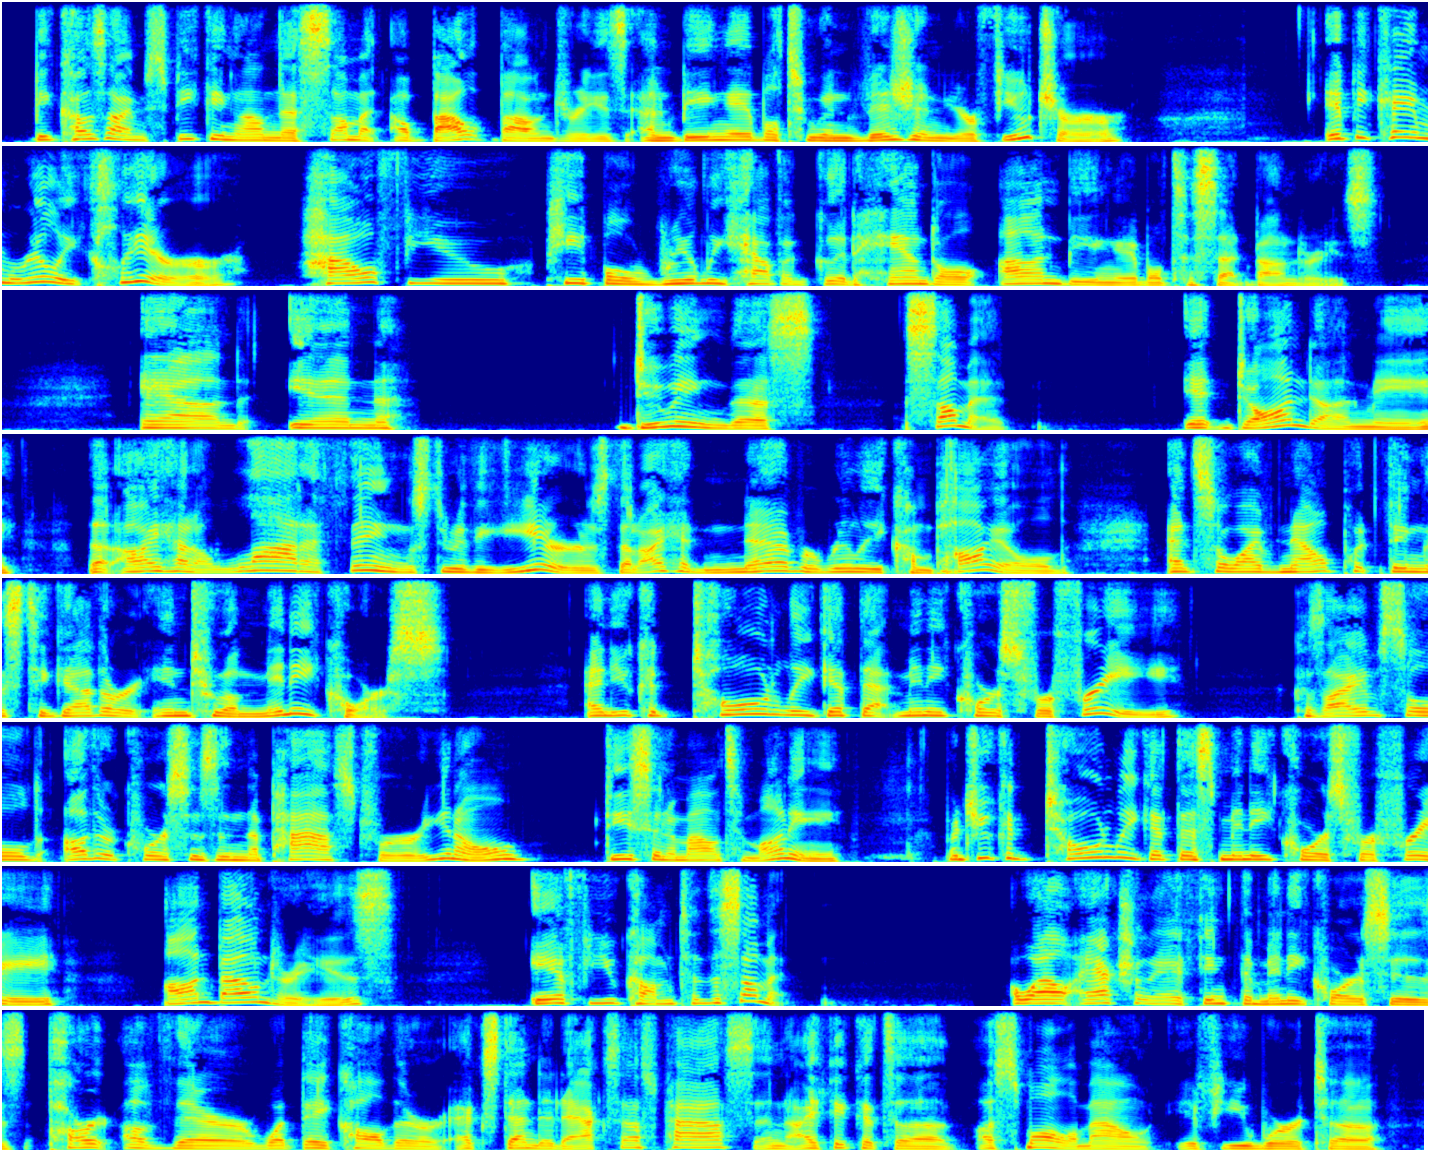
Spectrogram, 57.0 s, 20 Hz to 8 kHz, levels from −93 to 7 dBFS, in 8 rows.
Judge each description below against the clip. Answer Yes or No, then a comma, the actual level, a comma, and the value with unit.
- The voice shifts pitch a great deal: Yes, wide, 5.7 semitones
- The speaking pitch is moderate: Yes, medium, 175 Hz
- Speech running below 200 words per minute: Yes, average, 150 wpm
